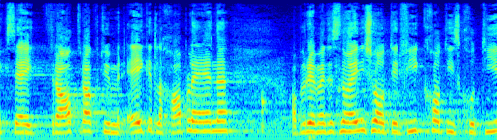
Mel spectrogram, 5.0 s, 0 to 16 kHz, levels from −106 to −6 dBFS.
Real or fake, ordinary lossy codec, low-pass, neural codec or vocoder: real; AAC, 96 kbps; 14.4 kHz; none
